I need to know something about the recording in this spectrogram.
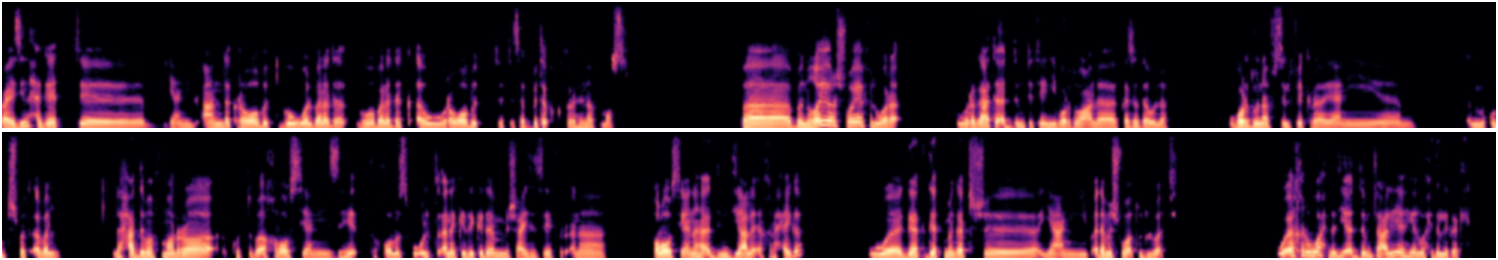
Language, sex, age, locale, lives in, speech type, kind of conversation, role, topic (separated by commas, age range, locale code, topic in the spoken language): Arabic, female, 30-34, ar-EG, Egypt, conversation, podcast, guest, إزاي بتتعامل مع الفشل لما يحصل معاك؟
